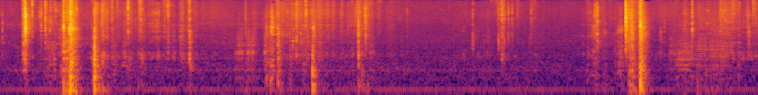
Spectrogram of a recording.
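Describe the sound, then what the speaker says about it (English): Scissors snip through paper while making a purse-shaped gift bag, a few sharp bursts of close cutting separated by quieter rustling and pauses, with no talking. "And then we'll go ahead and cut this off."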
